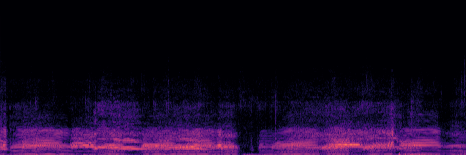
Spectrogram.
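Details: Goose honks repeatedly at a fish pond while eating bread and fresh vegetables, long harsh trumpeting calls run almost continuously, broken by one brief pause near the middle, with low background rumble.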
